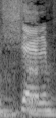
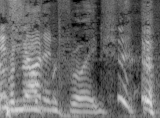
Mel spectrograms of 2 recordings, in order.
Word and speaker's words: Schadenfreude: You're acting so Schadenfreude. No, it's phonetically spelled out for you. How to pronounce it. But that's nothing none of us would Schadenfreude. say. It's 3 syllables.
